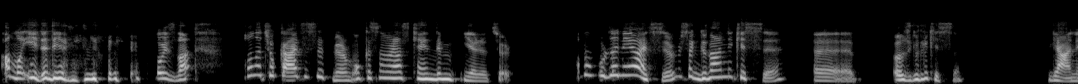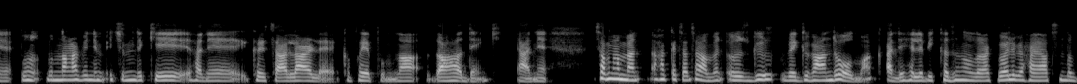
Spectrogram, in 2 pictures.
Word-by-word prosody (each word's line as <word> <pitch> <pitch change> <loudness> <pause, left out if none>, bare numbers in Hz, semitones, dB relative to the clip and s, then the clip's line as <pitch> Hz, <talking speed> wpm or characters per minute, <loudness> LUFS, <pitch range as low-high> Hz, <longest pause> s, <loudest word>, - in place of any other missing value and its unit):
ama 280 -2 +3
iyi 305 -3 +5
de 265 0 +6
diyemem, 230 -10 +6
yani. 255 +1 +5 0.4
O 270 - +4
yüzden 220 -2 +2 0.6
ona 430 +2 -2
çok 410 -1 -3
ait 375 - +4
hissetmiyorum. 315 - -4
O 270 - -3
kısmı 300 0 -4
biraz 290 -1 +2
kendim 245 -3 +5
yaratıyorum. 175 - -5 0.7
Ama 440 - -3
burada 405 0 +1
neye 425 0 +2
ait 260 - +5
hissediyorum? 235 - -5
İşte, 365 -1 -3
güvenlik 325 +6 +2
hissi, 265 -4 -5 0.3
eee, 175 -2 -5 0.4
özgürlük 225 +6 +2
hissi. - - -9 0.9
Yani, 160 -4 0
bu 200 -1 -2
bunlar 205 +1 +1
benim 200 -2 -1
içimdeki, 195 -3 -2
hani, 170 -2 -5
kriterlerle, 170 -1 0
kafa 180 +1 -6
yapımla 160 -2 -1 0.2
daha 165 -1 +2
denk. 195 +4 -9 0.2
Yani, - - -2 0.5
tamamen, 245 -6 +5
hakikaten 230 -4 -2
tamamen 190 -4 -2
özgür 195 +4 0
ve 185 -1 -1
güvende 190 +3 +2
olmak, 260 +3 -2
hani, 170 +3 -2
hele 175 0 -1
bir 185 - -4
kadın 195 +2 -2
olarak, 175 -2 -2
böyle, 205 +2 +3
bir 200 - -1
hayatında 185 +1 -2
205 Hz, 150 wpm, -23 LUFS, 180-260 Hz, 0.9 s, de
